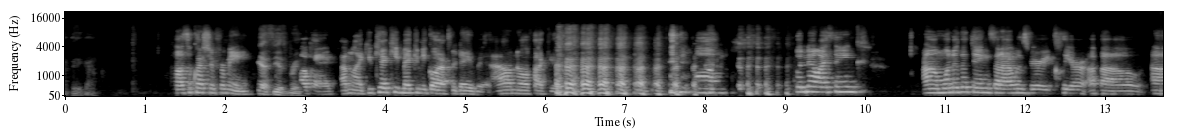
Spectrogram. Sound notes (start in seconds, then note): 6.2 laughter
